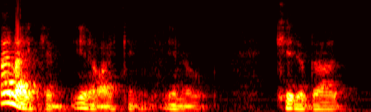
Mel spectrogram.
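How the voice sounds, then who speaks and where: A man with an American accent talks at a fairly quick pace in a very deep, low pitch. Noticeable background noise and audible room echo fill the recording. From United States. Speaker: immigrant interviewee. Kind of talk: interview. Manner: hesitant, many fillers.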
